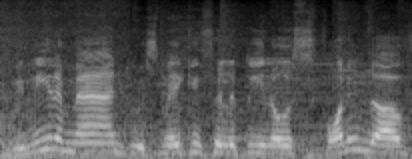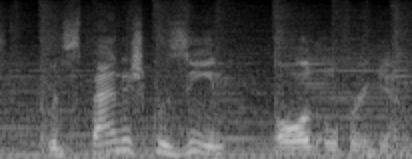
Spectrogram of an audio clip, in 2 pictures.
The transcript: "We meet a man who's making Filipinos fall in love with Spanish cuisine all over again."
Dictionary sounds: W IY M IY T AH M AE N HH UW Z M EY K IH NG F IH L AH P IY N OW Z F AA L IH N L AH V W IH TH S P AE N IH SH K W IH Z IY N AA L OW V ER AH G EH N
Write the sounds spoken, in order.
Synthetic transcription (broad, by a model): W IY M IY T AH M AE N HH UW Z M EY K IH NG F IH L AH P IY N OW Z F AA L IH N L AH V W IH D S P AE N IH SH K W IH Z IY N AA L OW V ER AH G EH N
